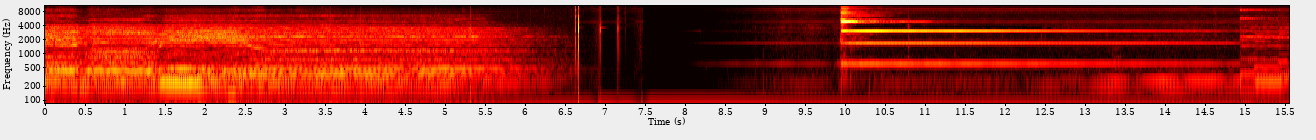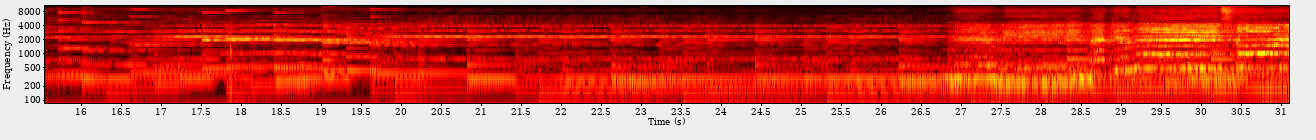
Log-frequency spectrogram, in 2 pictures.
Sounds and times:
Tuning fork: 8.0 - 26.8.

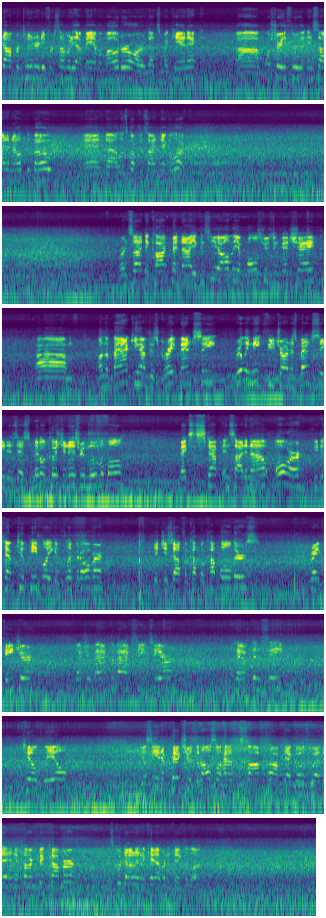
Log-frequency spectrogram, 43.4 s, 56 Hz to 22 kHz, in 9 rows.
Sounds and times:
Speech: 0.0 - 7.6, 11.4 - 14.4, 15.0 - 21.2, 22.0 - 25.7, 26.4 - 28.0, 28.8 - 31.6, 32.4 - 33.2, 34.1 - 34.8, 35.8 - 41.7.

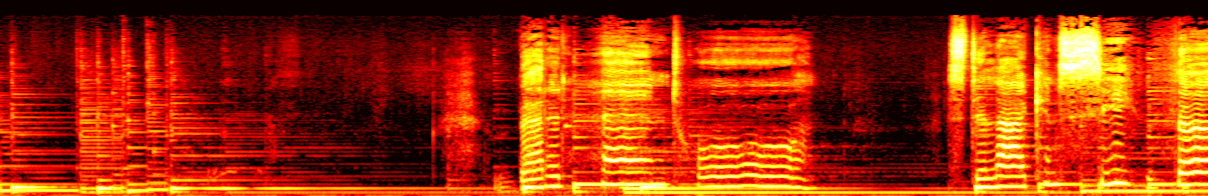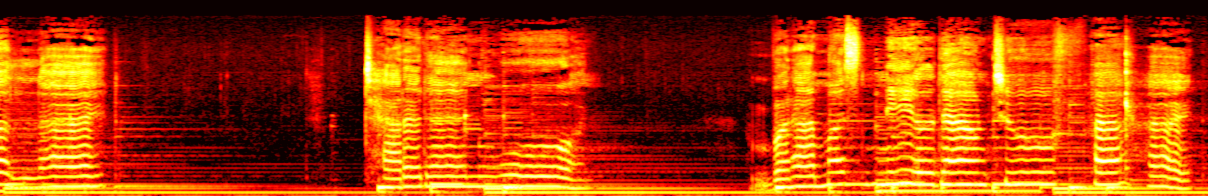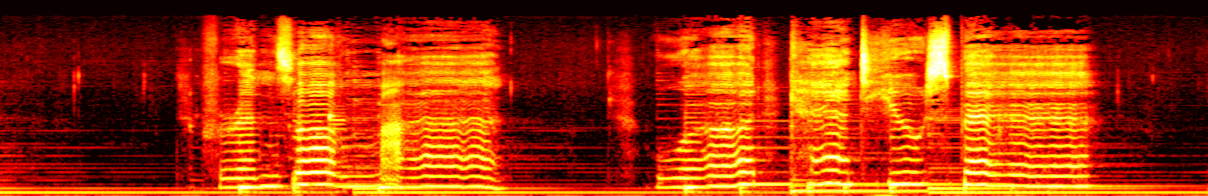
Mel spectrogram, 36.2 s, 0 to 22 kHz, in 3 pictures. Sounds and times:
Music: 0.0 - 36.2.

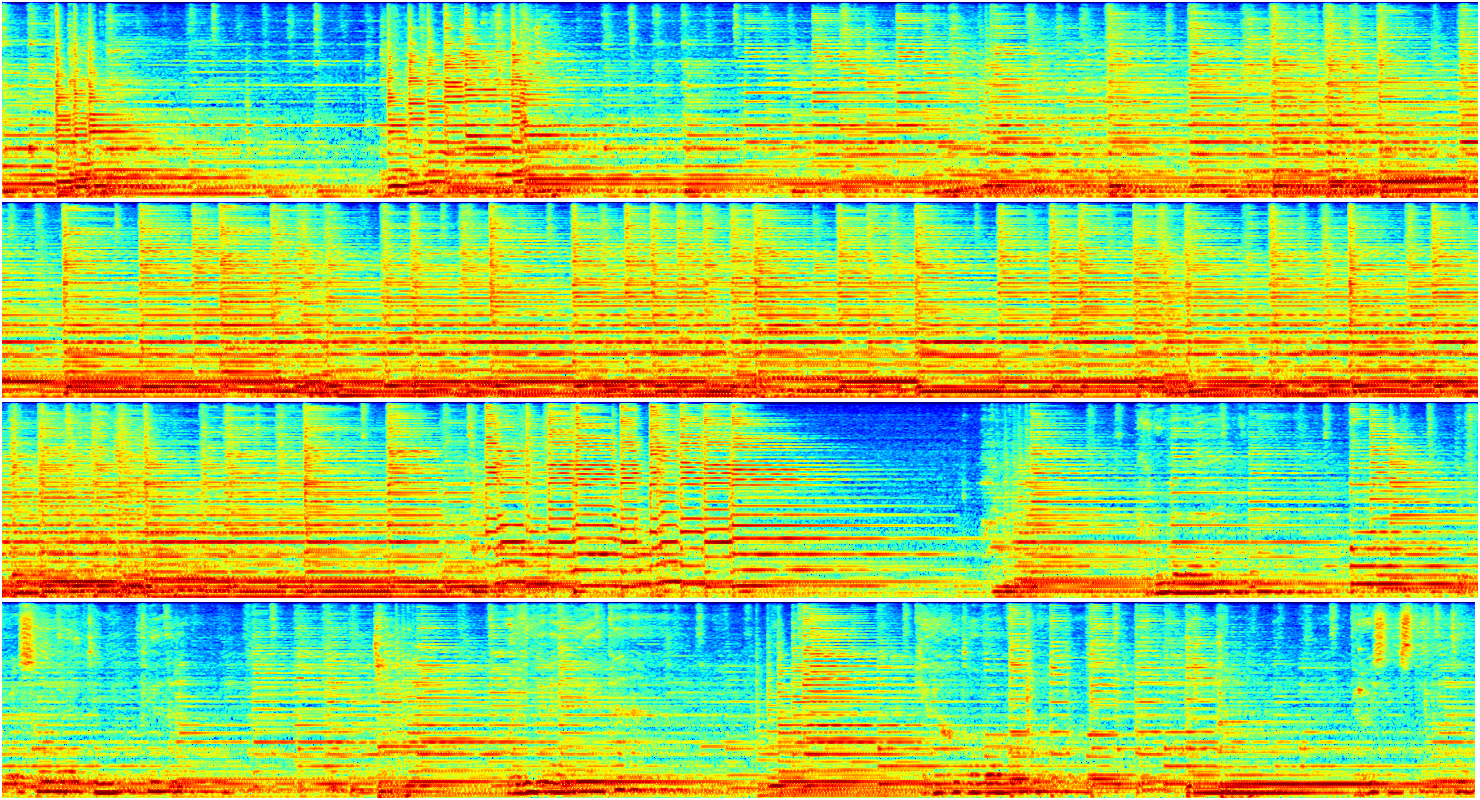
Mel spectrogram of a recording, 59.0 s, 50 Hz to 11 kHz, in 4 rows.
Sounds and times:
Guitar: 0.0 - 59.0.

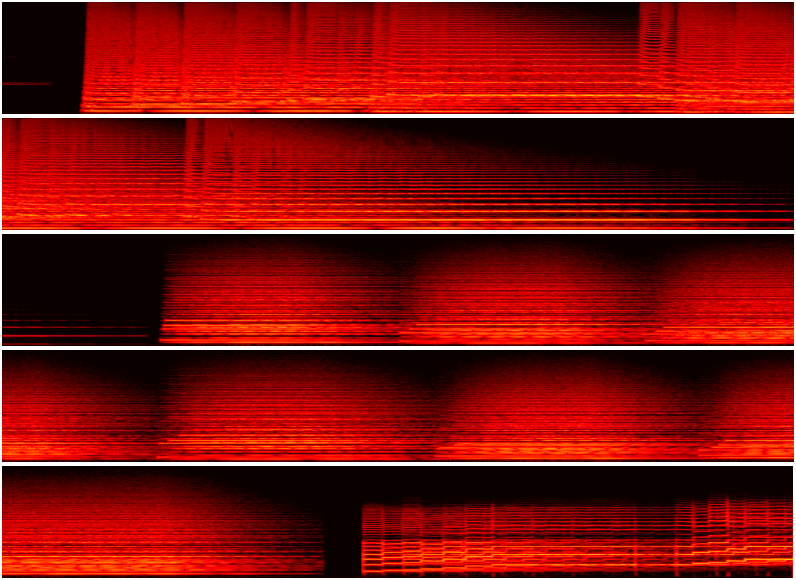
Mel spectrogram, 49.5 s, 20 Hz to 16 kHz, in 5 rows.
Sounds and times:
Music: 1.0 - 49.4.

